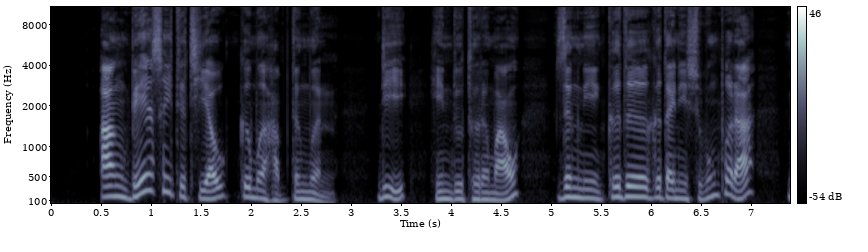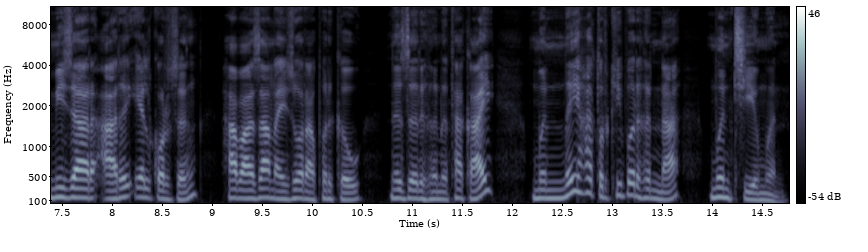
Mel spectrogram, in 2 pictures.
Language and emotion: Bodo, surprised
